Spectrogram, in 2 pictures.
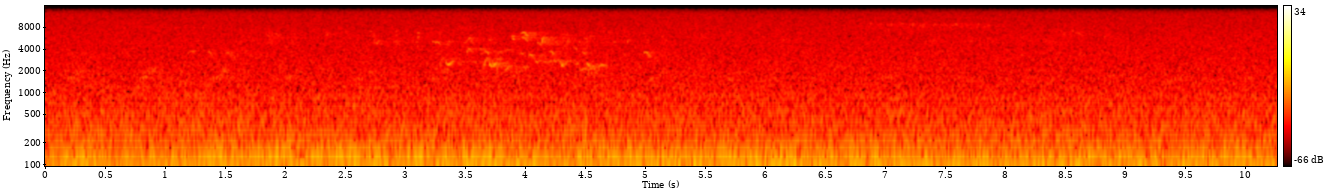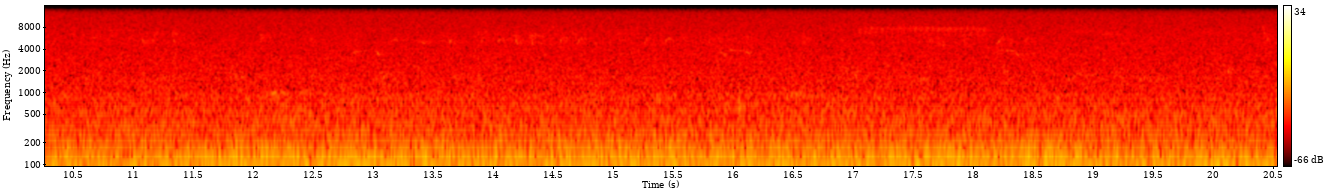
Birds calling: Buff-throated Saltator (Saltator maximus)

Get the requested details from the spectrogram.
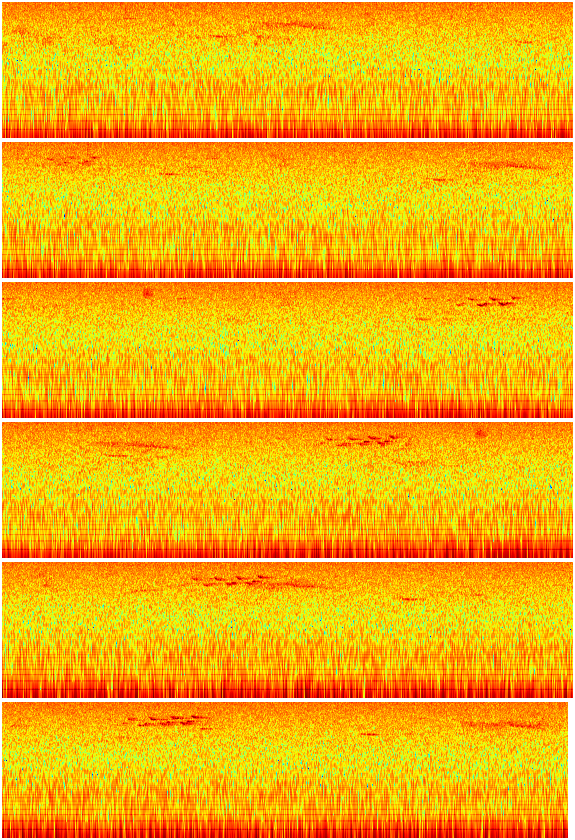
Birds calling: Hermit Warbler (Setophaga occidentalis), American Robin (Turdus migratorius), Orange-crowned Warbler (Leiothlypis celata)

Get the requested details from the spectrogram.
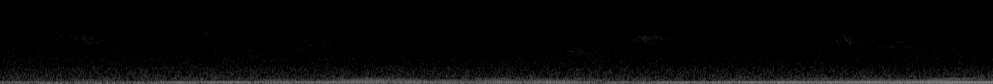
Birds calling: Red-eyed Vireo (Vireo olivaceus), American Goldfinch (Spinus tristis)

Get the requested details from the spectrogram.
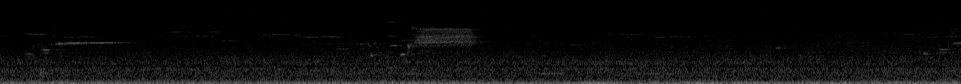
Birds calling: Black-capped Chickadee (Poecile atricapillus), Red-winged Blackbird (Agelaius phoeniceus)

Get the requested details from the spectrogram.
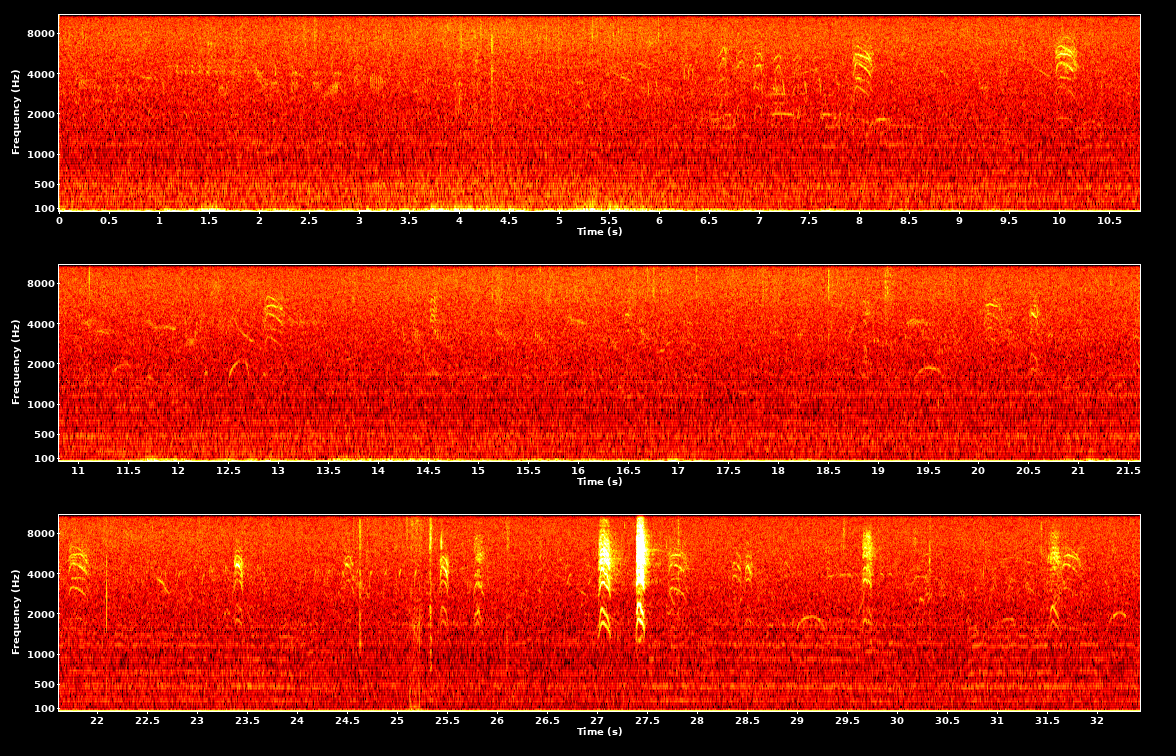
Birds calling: Erckel's Francolin (Pternistis erckelii), Eurasian Skylark (Alauda arvensis), Hawaii Amakihi (Chlorodrepanis virens), California Quail (Callipepla californica)

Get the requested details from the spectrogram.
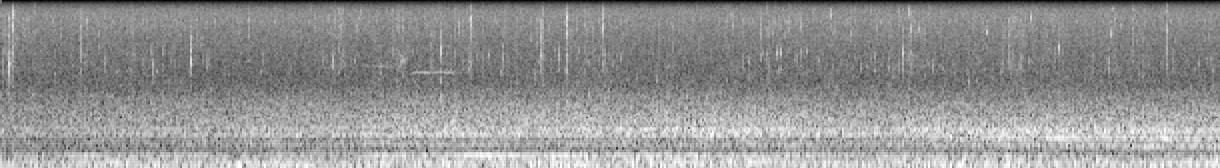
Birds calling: Black-capped Chickadee (Poecile atricapillus)

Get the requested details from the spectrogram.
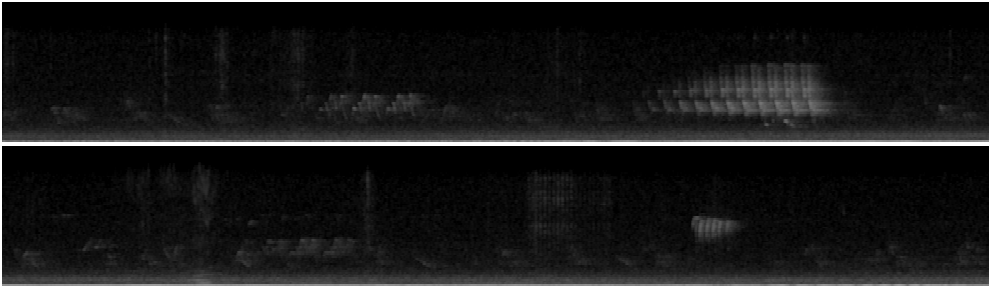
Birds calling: Ovenbird (Seiurus aurocapilla), Black-capped Chickadee (Poecile atricapillus), Common Yellowthroat (Geothlypis trichas)

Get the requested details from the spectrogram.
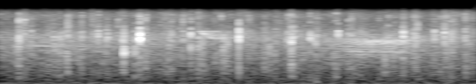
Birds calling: Omao (Myadestes obscurus)

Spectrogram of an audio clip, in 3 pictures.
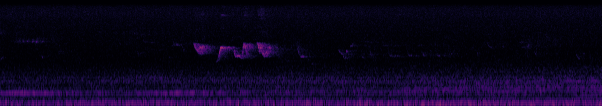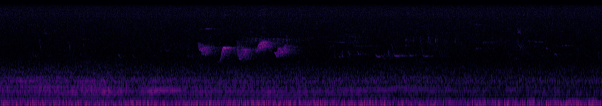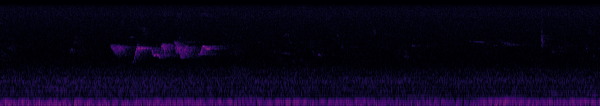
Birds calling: Baltimore Oriole (Icterus galbula), Scarlet Tanager (Piranga olivacea)

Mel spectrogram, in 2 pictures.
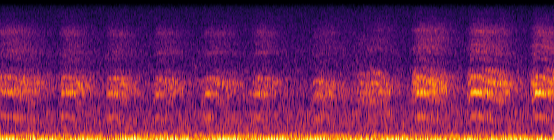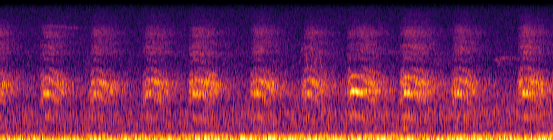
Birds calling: American Crow (Corvus brachyrhynchos)

